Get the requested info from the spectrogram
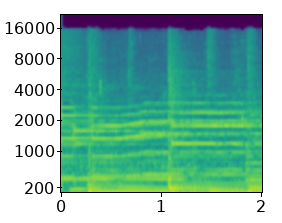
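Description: Background music: a sliding guitar melody over a steady low beat, with a thump a little under a second apart.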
